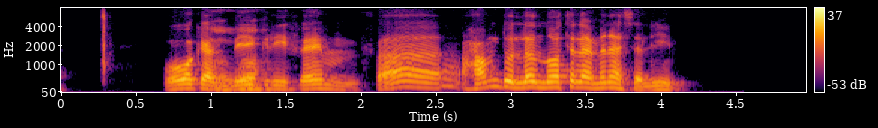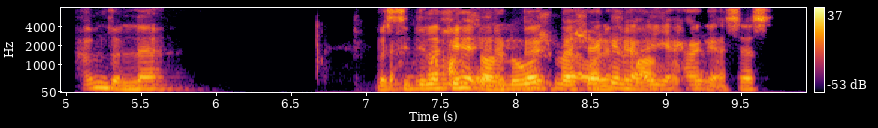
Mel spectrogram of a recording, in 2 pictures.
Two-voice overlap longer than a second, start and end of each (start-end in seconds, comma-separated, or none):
7.1-9.4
